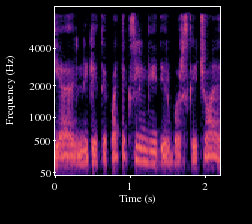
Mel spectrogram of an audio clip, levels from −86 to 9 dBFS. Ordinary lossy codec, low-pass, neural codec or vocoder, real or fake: MP3, 48 kbps; 7.2 kHz; none; real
